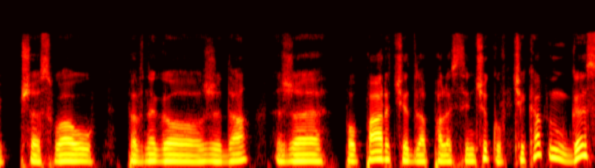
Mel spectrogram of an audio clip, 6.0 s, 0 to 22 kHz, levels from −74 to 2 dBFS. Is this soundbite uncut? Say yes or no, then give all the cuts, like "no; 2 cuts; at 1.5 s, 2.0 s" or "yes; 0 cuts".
no; 1 cut; at 5.1 s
